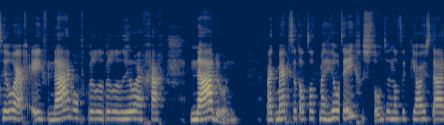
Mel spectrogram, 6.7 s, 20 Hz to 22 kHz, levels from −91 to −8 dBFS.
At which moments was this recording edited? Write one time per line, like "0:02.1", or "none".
0:01.5
0:05.1

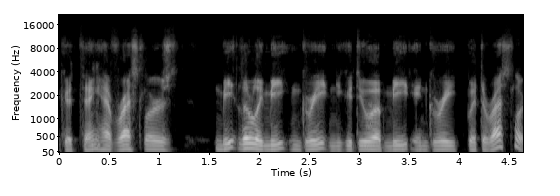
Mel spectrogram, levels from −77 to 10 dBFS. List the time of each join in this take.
none

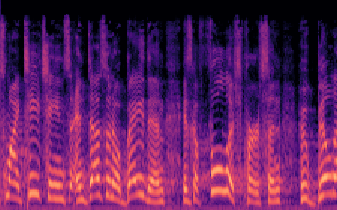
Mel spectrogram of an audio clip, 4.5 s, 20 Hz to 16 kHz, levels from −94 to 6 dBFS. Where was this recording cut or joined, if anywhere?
0:02.5

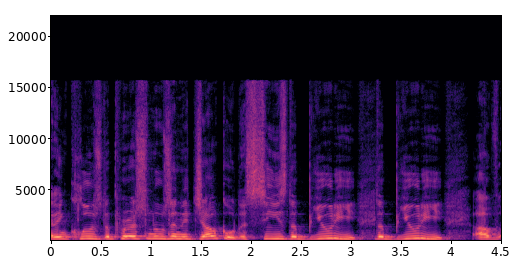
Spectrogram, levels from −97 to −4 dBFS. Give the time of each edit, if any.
0:03.2

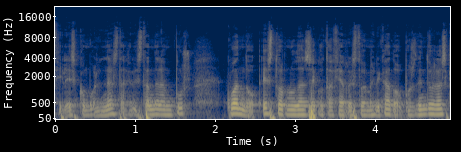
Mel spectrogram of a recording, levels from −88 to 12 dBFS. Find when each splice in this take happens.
none

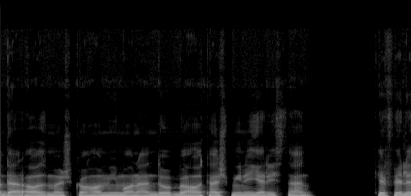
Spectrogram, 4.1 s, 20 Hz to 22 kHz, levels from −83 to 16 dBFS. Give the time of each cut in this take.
none

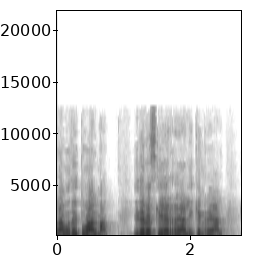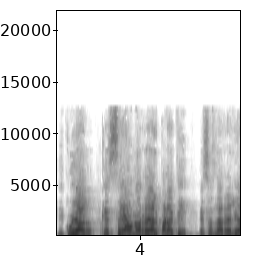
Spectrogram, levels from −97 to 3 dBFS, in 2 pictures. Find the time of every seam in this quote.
0:01.5
0:02.2
0:03.4

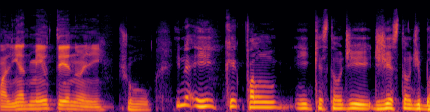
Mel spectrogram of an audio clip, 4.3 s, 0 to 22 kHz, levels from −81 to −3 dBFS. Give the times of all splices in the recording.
0:01.1

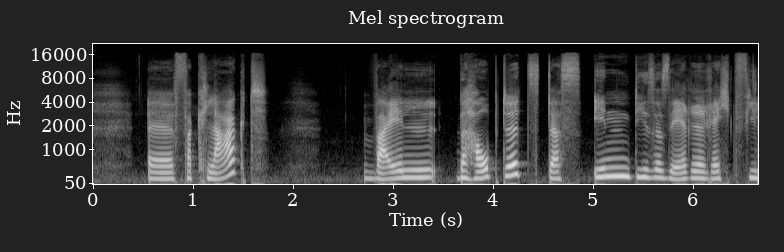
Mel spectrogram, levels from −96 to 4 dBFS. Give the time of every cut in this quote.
0:03.6

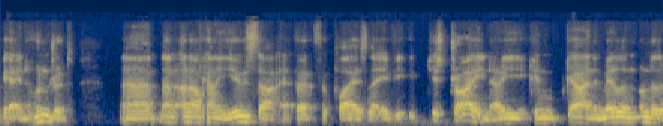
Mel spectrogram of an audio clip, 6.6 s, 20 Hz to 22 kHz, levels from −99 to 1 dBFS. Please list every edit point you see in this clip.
0:02.0
0:02.9
0:03.7

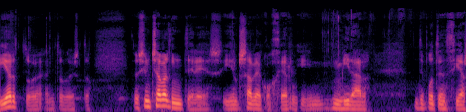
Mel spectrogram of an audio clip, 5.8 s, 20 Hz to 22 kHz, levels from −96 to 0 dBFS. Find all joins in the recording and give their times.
0:02.1
0:03.0
0:03.7

